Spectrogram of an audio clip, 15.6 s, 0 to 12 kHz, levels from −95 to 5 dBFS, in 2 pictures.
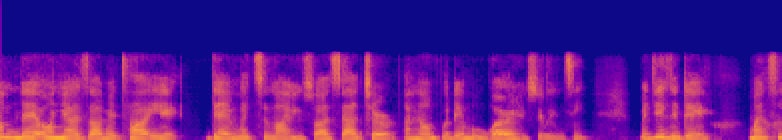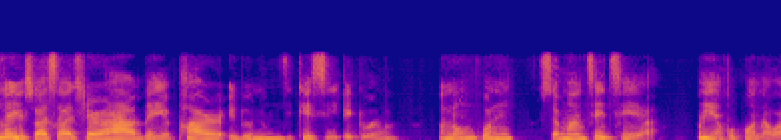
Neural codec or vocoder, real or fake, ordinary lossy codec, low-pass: codec, 16 kHz, 1 kbps, FreqCodec, larger model; fake; none; 7.2 kHz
